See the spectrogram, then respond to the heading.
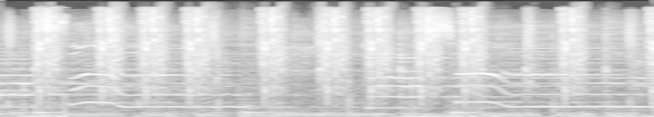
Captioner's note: more Camera Sounds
